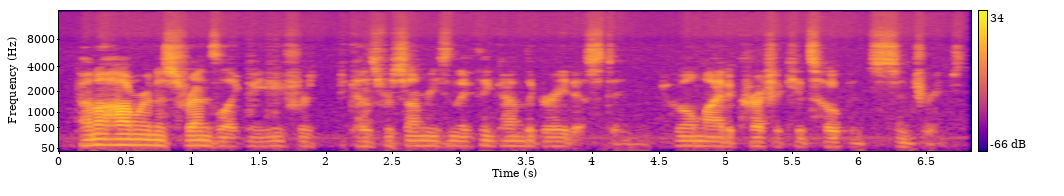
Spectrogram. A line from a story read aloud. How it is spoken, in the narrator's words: Hiruzen chuckled a bit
